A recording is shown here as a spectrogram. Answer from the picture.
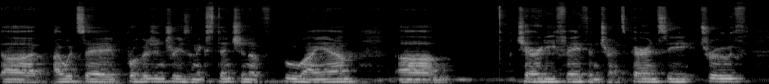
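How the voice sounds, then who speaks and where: A man's medium-pitched voice with an American accent, fairly even intonation, a moderate pace, and noticeable background noise. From western US. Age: 40s. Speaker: crypto project founder. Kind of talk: interview. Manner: halting.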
